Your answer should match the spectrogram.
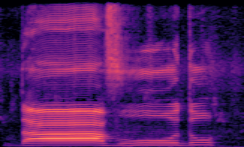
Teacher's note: کھڑی زبر 1 الف کے برابر، الٹا پیش 1 الف کے برابر کھینچ کر پڑھیں گے، اور پیش کو بغیر کھینچے اور بغیر جھٹکا دیے ہوئے پڑھیں گے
